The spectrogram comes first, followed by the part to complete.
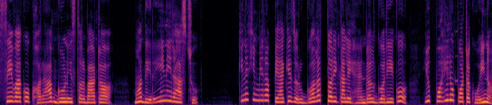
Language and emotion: Nepali, sad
